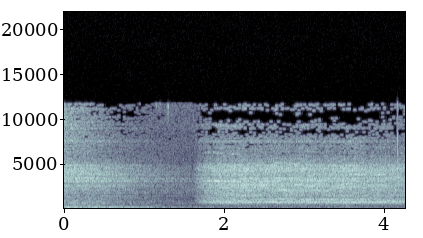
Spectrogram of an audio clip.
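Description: Soundtrack music that thins out about a second and a half in, then a single held note.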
